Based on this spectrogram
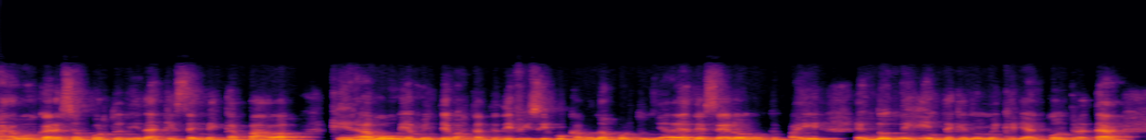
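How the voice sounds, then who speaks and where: A man with a Venezuelan accent at a fairly quick pace, fairly even intonation, audible room echo and noticeable background noise. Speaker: interview host. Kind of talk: interview.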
